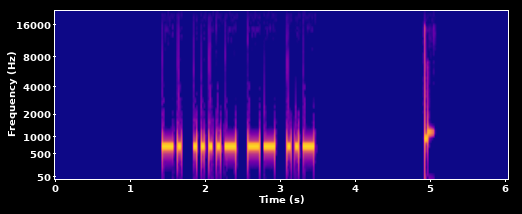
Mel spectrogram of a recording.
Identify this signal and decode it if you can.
Morse code, heard as a keyed tone, about 22 wpm, 700 Hz. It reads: N4MU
